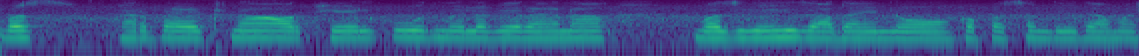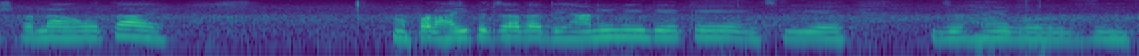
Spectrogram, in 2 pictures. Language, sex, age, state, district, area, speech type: Urdu, female, 45-60, Uttar Pradesh, Shahjahanpur, urban, spontaneous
